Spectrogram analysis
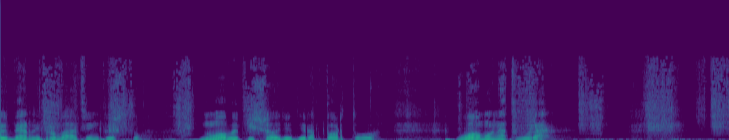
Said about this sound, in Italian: Quello che hai sentito è il rumore delle foglie secche che faranno eh, da compagnia alla camminata di oggi perché sto andando in vetta a Monte Cucco.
